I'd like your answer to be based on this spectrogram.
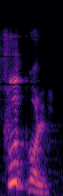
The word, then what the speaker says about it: fútbol: A ver, pero nosotros en México decimos fútbol, para nosotros la vocal que pronunciamos con más fuerza es la O y por lo tanto tenemos una palabra aguda y recuerden que las palabras agudas son las que tienen la carga tónica en la última sílaba.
